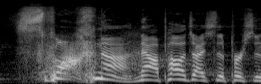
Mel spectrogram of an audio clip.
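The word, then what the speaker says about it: σπλάγχνα: How do you say that word? Just give it a try. This is how you say it. Splachna.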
